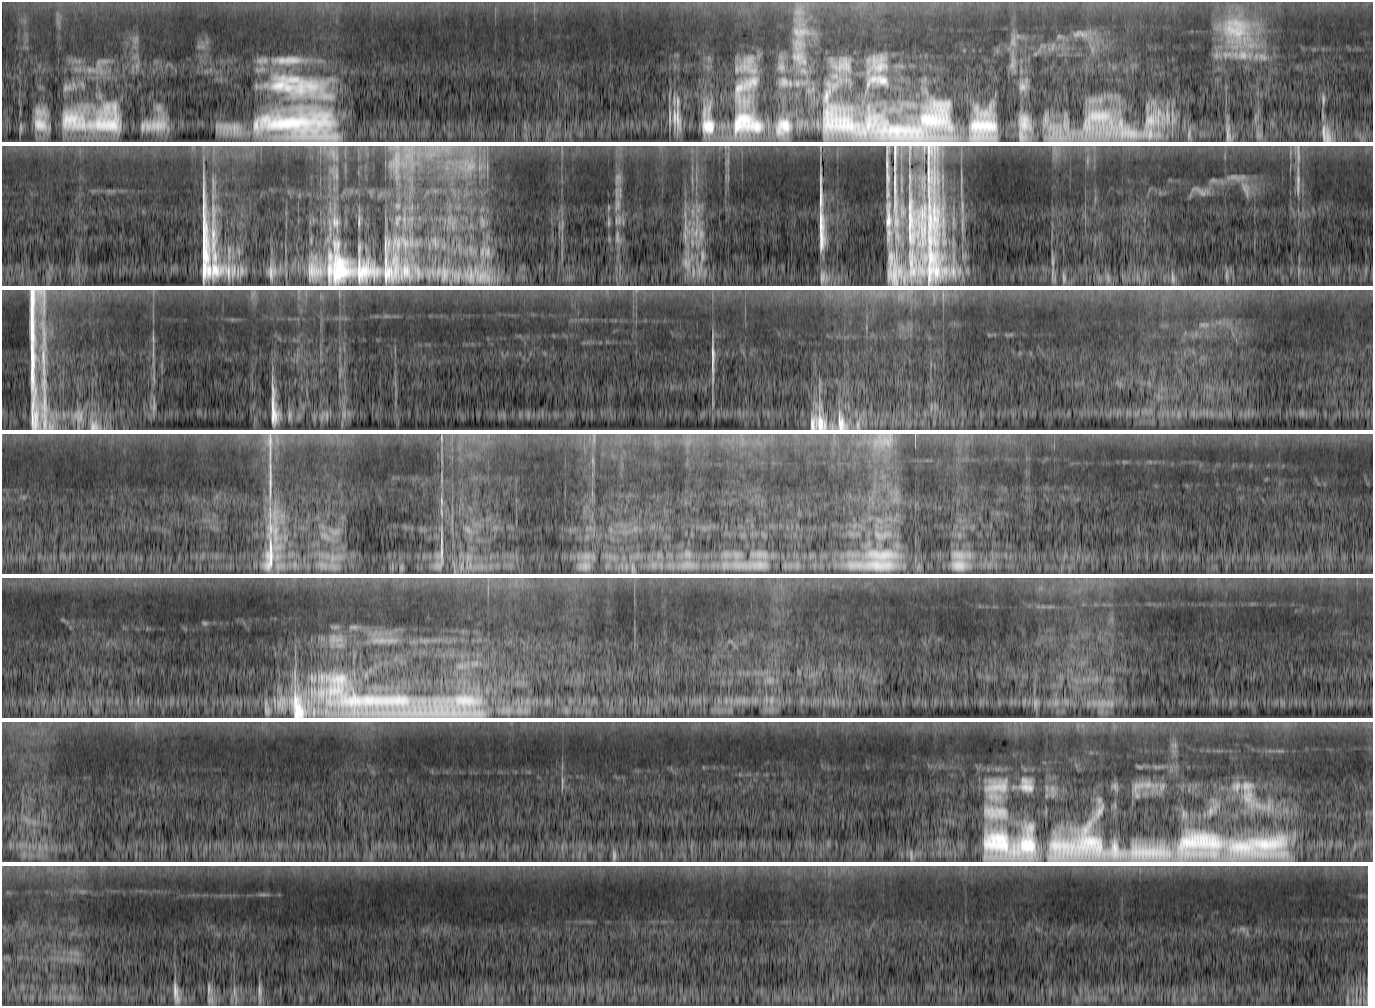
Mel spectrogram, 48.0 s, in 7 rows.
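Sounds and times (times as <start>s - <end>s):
honey bees buzzing: 0.0s - 47.9s
wooden hive frames knocking: 7.8s - 9.0s, 17.7s - 18.1s.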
